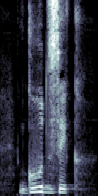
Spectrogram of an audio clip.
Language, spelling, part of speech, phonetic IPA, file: Ukrainian, ґудзик, noun, [ˈɡud͡zek], Uk-ґудзик.ogg
- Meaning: button (knob or small disc serving as a fastener)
